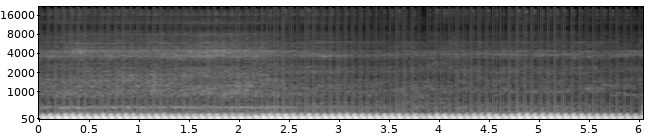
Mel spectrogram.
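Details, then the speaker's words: TVS NTORQ scooter after one-way (starter clutch) replacement to fix loud noise: steady, even low putter at idle with no clatter or knocking; noise greatly reduced, engine now smooth and healthy. "Noise काफी कम हो गया guys. और एकदम आवाज एकदम smooth आ रही है।"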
